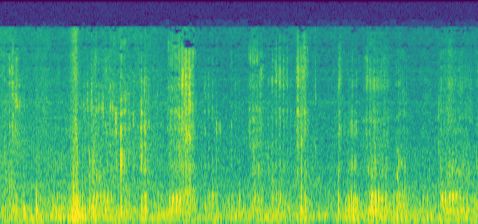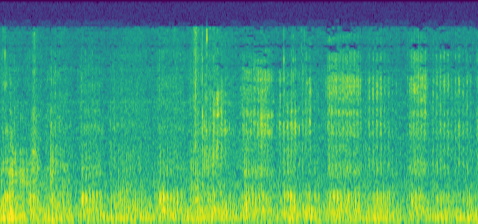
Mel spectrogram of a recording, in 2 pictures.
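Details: Domestic cat purring at close range, a steady low rumbling throb overlaid with scattered clicks, rustles and handling noise.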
